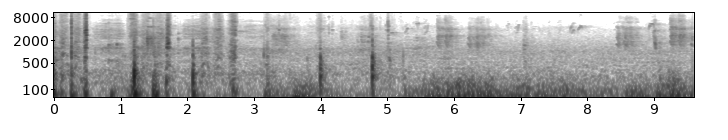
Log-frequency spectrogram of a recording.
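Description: Meat cleaver chopping pork belly on a plastic cutting board: sharp, irregular chops, one every half second or so through the first five seconds. Later, crows caw a few times over a low rumble.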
